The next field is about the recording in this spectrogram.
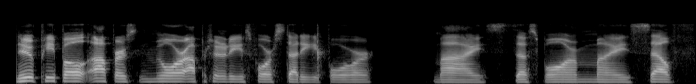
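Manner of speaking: deadpan, flat, low, level monotone drone. A character answers another's question, flat monotone voice. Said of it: "She speaks in a very sort of monotone voice".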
